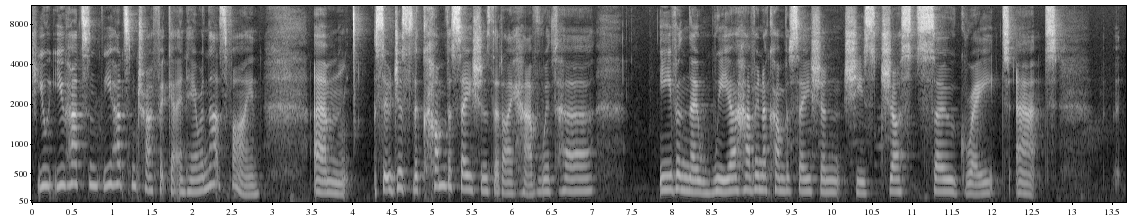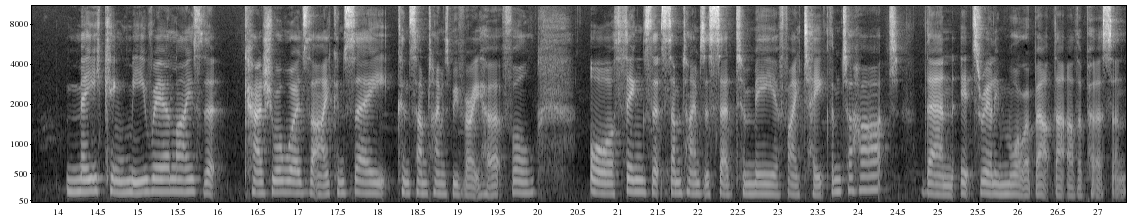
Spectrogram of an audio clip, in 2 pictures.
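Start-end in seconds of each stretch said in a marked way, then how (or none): 0.0-2.9 high-pitched, matter-of-fact, setting-straight tone. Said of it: "And she said".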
